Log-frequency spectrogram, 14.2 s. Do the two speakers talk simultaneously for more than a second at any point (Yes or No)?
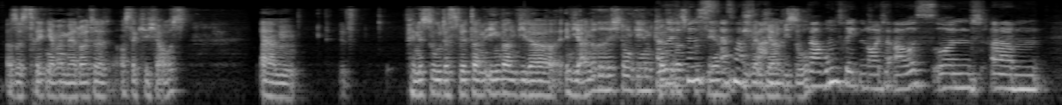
Yes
